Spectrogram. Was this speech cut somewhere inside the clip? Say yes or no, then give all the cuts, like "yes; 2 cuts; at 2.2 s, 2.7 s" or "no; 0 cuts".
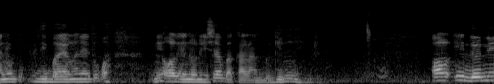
no; 0 cuts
